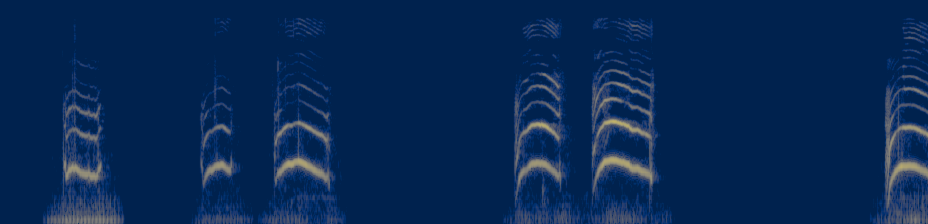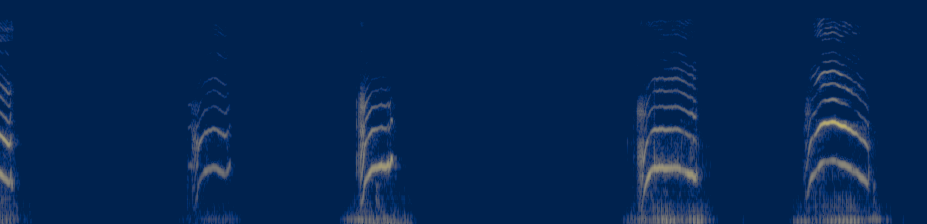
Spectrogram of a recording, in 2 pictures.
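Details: Kitten meowing, sounds meant to draw a cat's attention: ten separate high, harmonic mews with a rise-and-fall shape, spaced irregularly over about eighteen seconds with silence between, a faint low rumble under several calls.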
